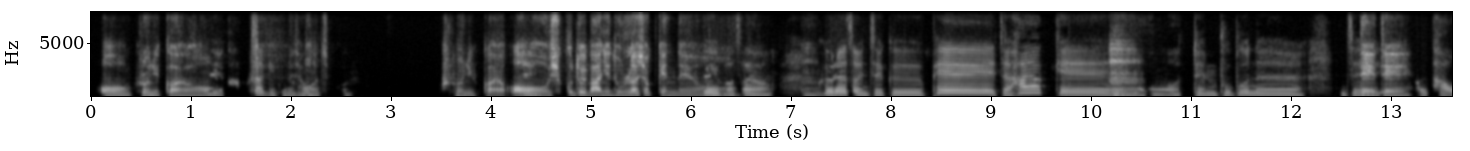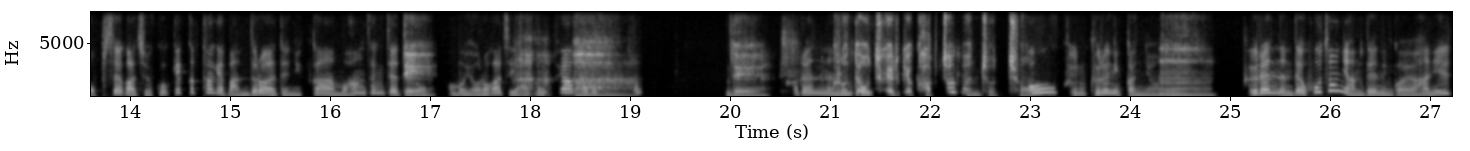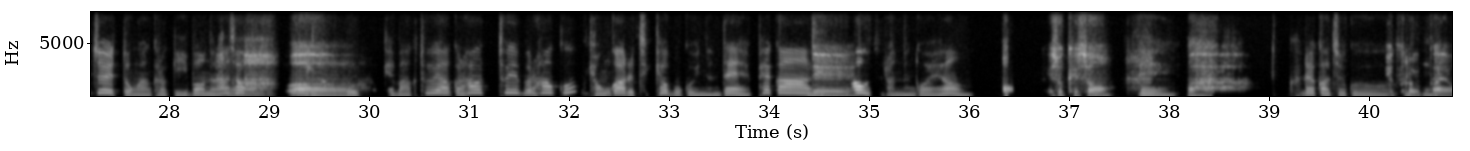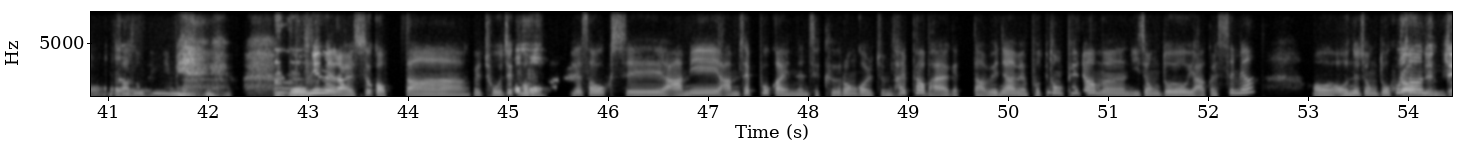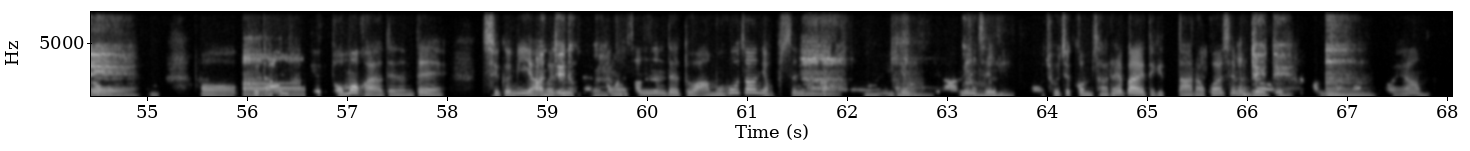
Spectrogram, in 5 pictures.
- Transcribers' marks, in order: other background noise; distorted speech; gasp; gasp; laugh; gasp
- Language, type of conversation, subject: Korean, podcast, 그때 주변 사람들은 어떤 힘이 되어주었나요?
